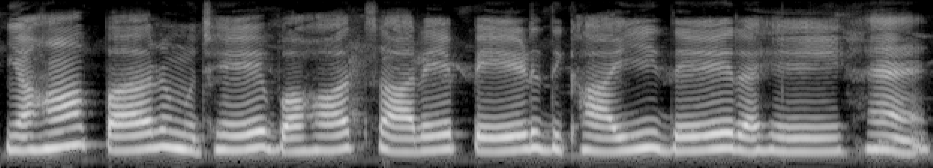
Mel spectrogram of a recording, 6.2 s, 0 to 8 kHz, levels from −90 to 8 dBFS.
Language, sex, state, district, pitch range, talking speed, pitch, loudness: Hindi, female, Madhya Pradesh, Katni, 210-240 Hz, 95 wpm, 220 Hz, -13 LUFS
